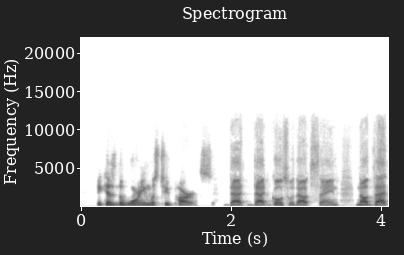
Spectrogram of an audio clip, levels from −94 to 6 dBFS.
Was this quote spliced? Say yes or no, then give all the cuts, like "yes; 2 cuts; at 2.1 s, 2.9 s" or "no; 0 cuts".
yes; 1 cut; at 1.8 s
